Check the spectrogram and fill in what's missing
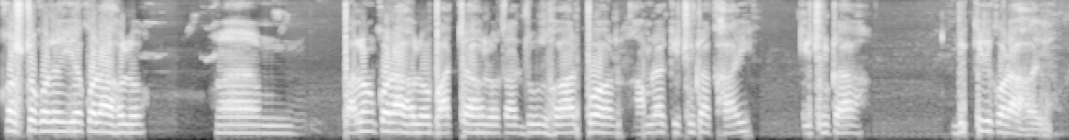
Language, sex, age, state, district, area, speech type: Bengali, male, 60+, West Bengal, Paschim Medinipur, rural, spontaneous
